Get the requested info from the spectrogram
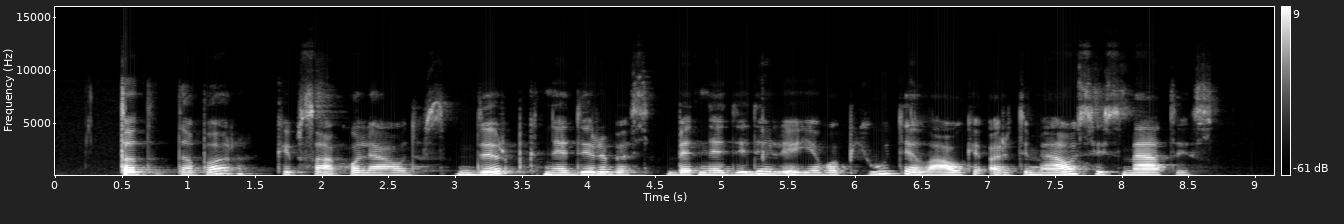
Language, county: Lithuanian, Šiauliai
